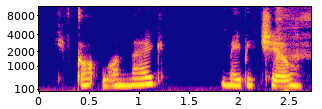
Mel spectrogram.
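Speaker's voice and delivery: hushed, quiet whisper. A player's character speaks aside to Ordok: whispering. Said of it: "whisper to Ordok".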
